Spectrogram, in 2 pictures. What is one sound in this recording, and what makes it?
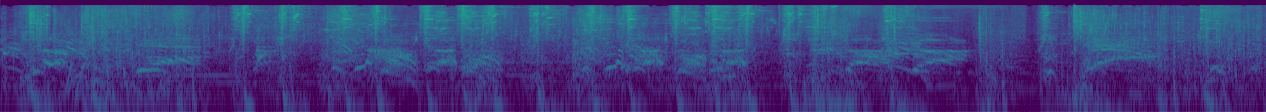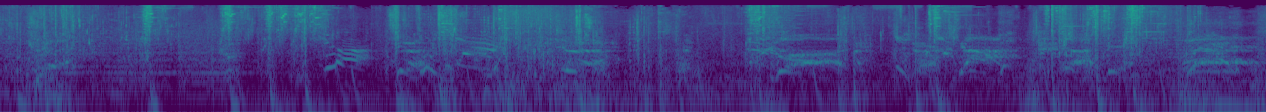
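Punches and kicks land with heavy thuds and smacks.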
